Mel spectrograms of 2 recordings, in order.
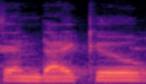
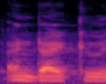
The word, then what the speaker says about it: Endiku: It's Endiku, which is, and Endiku is spelled ENDIKU.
